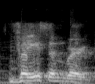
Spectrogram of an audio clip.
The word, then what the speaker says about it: Weissenberg: wasenberg in germany and the spelling is is like this it's like the last name of the owner it's way great so that's why it's supposed to be vasenburg because it's german but because of um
